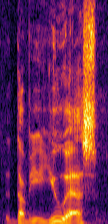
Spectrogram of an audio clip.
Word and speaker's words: WSUS: I hope you've enjoyed this video tutorial on how to initially install the wasas or was it's wsus or as I pronounce it was wus whatever it's Windows server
